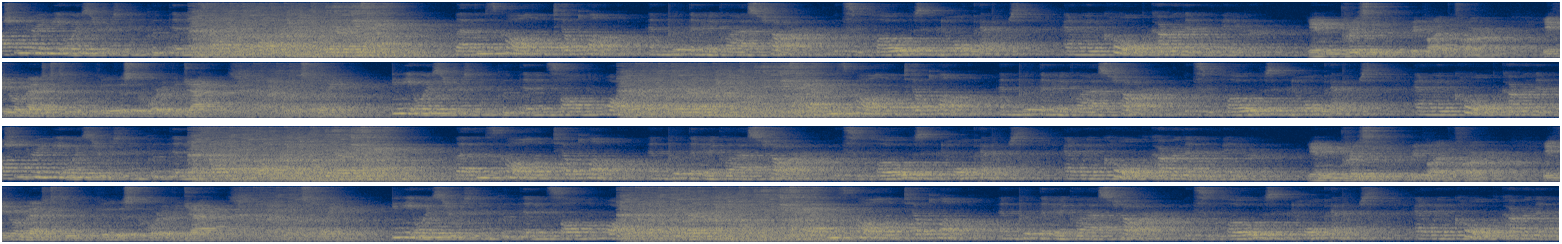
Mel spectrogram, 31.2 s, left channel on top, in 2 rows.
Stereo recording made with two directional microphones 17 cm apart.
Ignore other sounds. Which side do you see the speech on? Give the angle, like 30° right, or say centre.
10° left.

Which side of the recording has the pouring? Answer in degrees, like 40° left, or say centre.
30° right.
